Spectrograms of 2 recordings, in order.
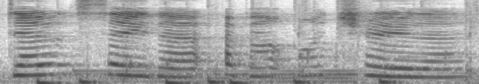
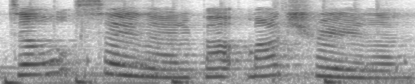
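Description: First: It is spoken in a British accent. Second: It is spoken in a Southern American accent. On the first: The speaker calls it wrong. "I just changed her voice to British" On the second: The speaker calls it right. "I just lost my Southern Belle"

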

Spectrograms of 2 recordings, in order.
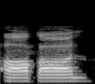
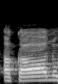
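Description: First: The first vowel is long. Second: The first vowel is short. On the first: The speaker calls it wrong. "ਐੜੇ ਕੰਨਾਂ ਲਾ ਜਾਂਦੇ ਹਾਂ" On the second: The speaker calls it right. "ਸਹੀ ਉਚਾਰਨ ਹੈ"

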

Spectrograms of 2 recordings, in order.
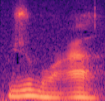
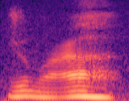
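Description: The two takes are said the same way.

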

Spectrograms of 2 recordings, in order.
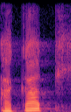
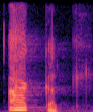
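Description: First: The stress is on the last syllable. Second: The stress is on the first syllable. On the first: The speaker calls it wrong. "No es acatl. Cualquiera de que no sabríamos el idioma diríamos acatl" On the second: The speaker calls it right. "Es acatl"

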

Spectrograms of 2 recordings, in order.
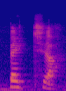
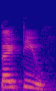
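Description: First: The words blend into one reduced word. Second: The two words are said separately and fully. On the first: "It would sound like betcha" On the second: "bet plus you"

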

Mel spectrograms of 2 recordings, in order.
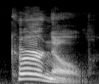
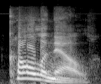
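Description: First: The word is pronounced like 'kernel'. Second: The word is not pronounced like 'kernel'. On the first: The speaker calls it right. "Good job" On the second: The speaker calls it wrong. "Oops, that was a wrong pronunciation"

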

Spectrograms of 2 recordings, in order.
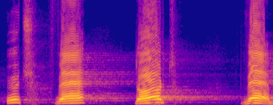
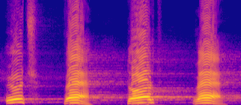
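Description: First: The counting is slow and drawn out. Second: The counting is quicker and flows together. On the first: It is slowed down so beginners can get used to it. "burayı bilerek yavaş söylüyorum" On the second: This is how the steps normally follow one another. "biraz daha böyle akışkan"

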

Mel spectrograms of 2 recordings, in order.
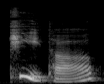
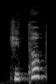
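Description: First: The stress is on the first syllable. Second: The stress is on the second syllable. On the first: The speaker calls it wrong. "hər ikisini bir dəfə qüvvətli deməklə" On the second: The speaker calls it right. "daha normal səsləndiyinə görə vurğu düşəcək tabın üzərinə"

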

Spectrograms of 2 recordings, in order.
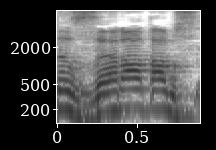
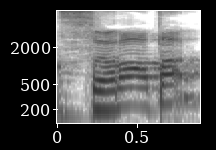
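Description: First: The word begins with a z sound. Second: The word begins with an emphatic s sound. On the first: "بالزين" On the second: "بالصاد"

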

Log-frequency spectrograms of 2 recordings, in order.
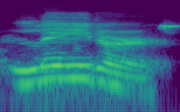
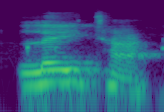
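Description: First: It is said in an American accent. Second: It is said in a British accent. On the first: "Nosotros decimos" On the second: "Ellos dicen later"

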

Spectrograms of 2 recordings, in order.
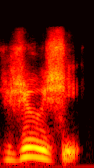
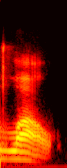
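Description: First: The name is said with a Spanish pronunciation. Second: The name is said with an English pronunciation. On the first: "if we were in Spain, you'd pronounce it something like Juji" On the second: "Anglicized to Llull"

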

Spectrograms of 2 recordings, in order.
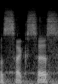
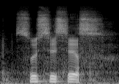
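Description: First: The word is said as 'suck-sess'. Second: The word is read out letter by letter. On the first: The speaker calls it right. "как правильно, типа саксес" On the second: The speaker calls it wrong. "я вот сусисес так и читал"

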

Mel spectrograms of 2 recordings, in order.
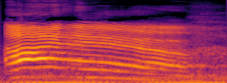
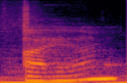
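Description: First: It is said with strong feeling. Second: It is said flatly, without much feeling.

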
